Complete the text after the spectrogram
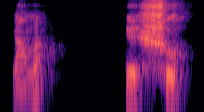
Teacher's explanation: the visarga is dropped because it's followed by E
